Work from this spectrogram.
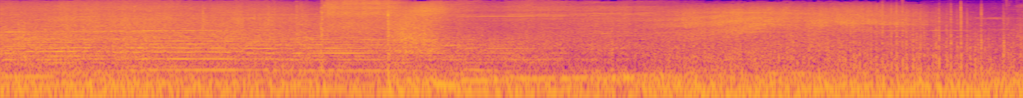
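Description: A spaceship lifts off in Starfield, heard as a loud, continuous engine roar and rumble with shifting tones and whooshes throughout.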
